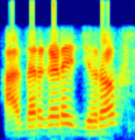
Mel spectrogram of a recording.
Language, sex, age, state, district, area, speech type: Marathi, male, 18-30, Maharashtra, Washim, rural, conversation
